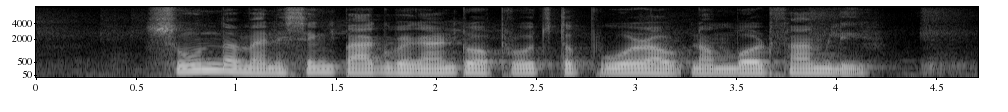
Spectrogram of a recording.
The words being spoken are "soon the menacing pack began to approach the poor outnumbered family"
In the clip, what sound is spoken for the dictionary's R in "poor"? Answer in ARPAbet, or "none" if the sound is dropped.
R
